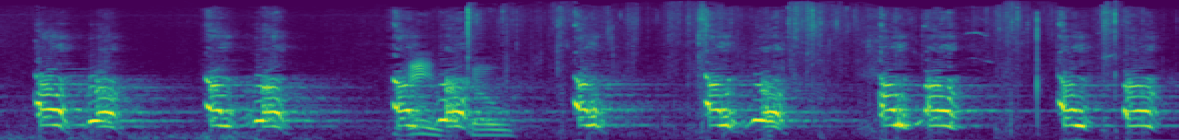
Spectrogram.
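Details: Bandit, a Walker coonhound, bays up a tree after a raccoon while hunting in the cold. Paired, ringing barks repeat about once a second, with a man's voice briefly mixed in around the middle.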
